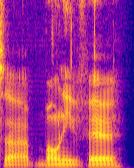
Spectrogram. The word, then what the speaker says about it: Bon Iver: That's Bon Iver, the band.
